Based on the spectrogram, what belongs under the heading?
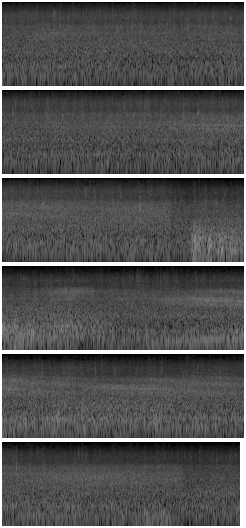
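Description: Heavy thunderstorm downpour: a steady, dense hiss of rain pouring onto pavement and wet road. The sound changes abruptly about halfway through.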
